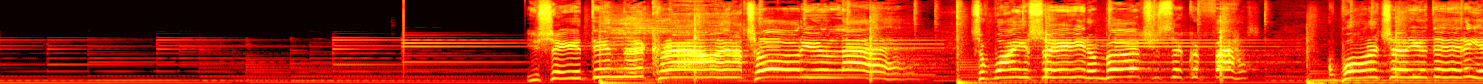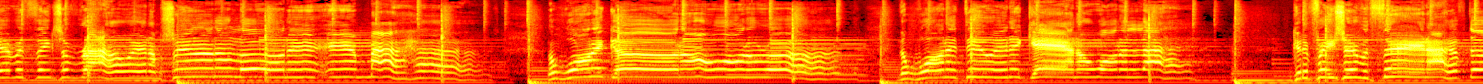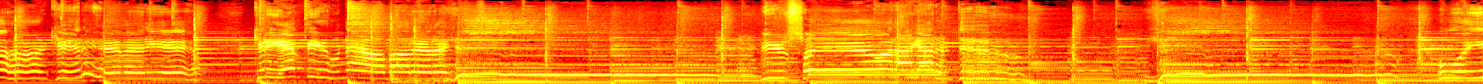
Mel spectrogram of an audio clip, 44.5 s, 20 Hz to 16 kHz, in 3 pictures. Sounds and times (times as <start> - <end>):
Music: 0.0 - 44.4.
